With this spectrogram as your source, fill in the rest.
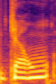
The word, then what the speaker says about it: Charon: Et un lance-roquette Caron. Oui, ça s'écrit Charon, mais c'est Caron comme le passeur. De la mythologie grecque, s'il vous plaît, et on prend 009 de prime.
